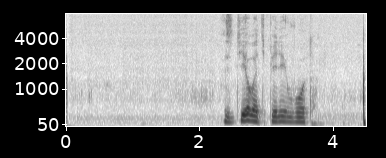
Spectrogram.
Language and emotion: Russian, neutral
